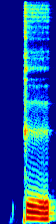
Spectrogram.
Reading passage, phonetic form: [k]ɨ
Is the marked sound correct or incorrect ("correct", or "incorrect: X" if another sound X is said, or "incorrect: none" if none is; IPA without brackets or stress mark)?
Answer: correct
